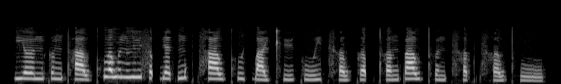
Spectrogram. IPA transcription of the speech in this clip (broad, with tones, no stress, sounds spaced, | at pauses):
j œː˨ n k ɐ˨ ŋ t̪ʰ aː˨˩ w kʷʰ aː˥ w ɵ˥ n l yː˥ s ɐ˧ p̚ j ɛː˧ k̚ m ʊ˥ k̚ t͡sʰ aː˧ w kʷʰ iː˧ k̚ w aː˨ j kʰ yː˨˥ k uː˨˥ j t͡sʰ ɐ˨˧ w k ɐ˨ p̚ t̪ʰ ɐ˨˧ ŋ p aː˥ w t̪ʰ ɵ˨ n t͡sʰ ɐ˨˥ k̚ t͡sʰ ɐ˨˥ w t̪ʰ uː˨˩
